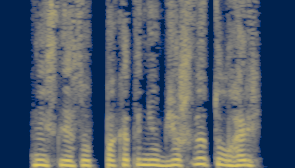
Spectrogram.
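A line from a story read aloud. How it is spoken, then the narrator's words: Frightened babbling. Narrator (Russian): пролепетала она, зажмурившись от страха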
